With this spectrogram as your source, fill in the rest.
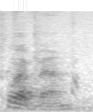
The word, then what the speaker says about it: WebM: so webm or webm or how do you pronounce that it's webm web but it's also webp the single picture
